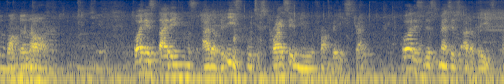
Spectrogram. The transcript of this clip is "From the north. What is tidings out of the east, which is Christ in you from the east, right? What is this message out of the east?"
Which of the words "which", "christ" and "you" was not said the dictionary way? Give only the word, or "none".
christ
